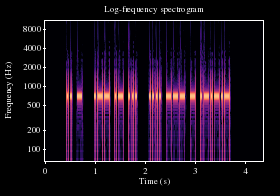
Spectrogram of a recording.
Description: Morse code, heard as a keyed tone, about 34 wpm, 700 Hz. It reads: IT WAS HOT.
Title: Sentences from Top 500 Words 35wpm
